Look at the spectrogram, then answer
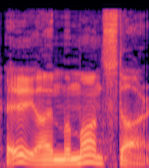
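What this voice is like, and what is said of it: Imitates another person's voice. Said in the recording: “all the Monstars had like a Sylvester Stallone kind of like thing going on ... they would they sound like that ... do a Stallone impression”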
